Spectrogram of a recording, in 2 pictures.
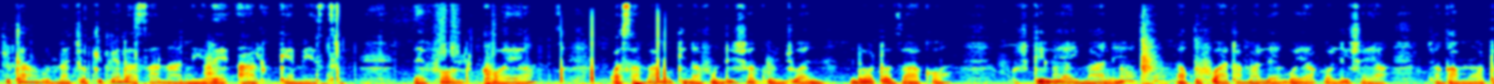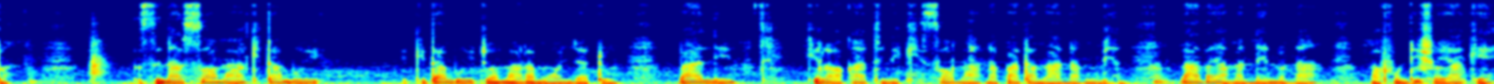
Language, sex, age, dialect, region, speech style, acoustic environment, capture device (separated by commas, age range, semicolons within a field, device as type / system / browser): Swahili, female, 18-24, Kenya - Nairobi Sheng-influenced, Kenya, anxious, nature, mobile / Linux / Chrome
